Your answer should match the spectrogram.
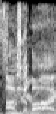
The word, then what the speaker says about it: Wunderbar: Wonder Bar. – That's it's actually like Wunderbar is how you say it.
